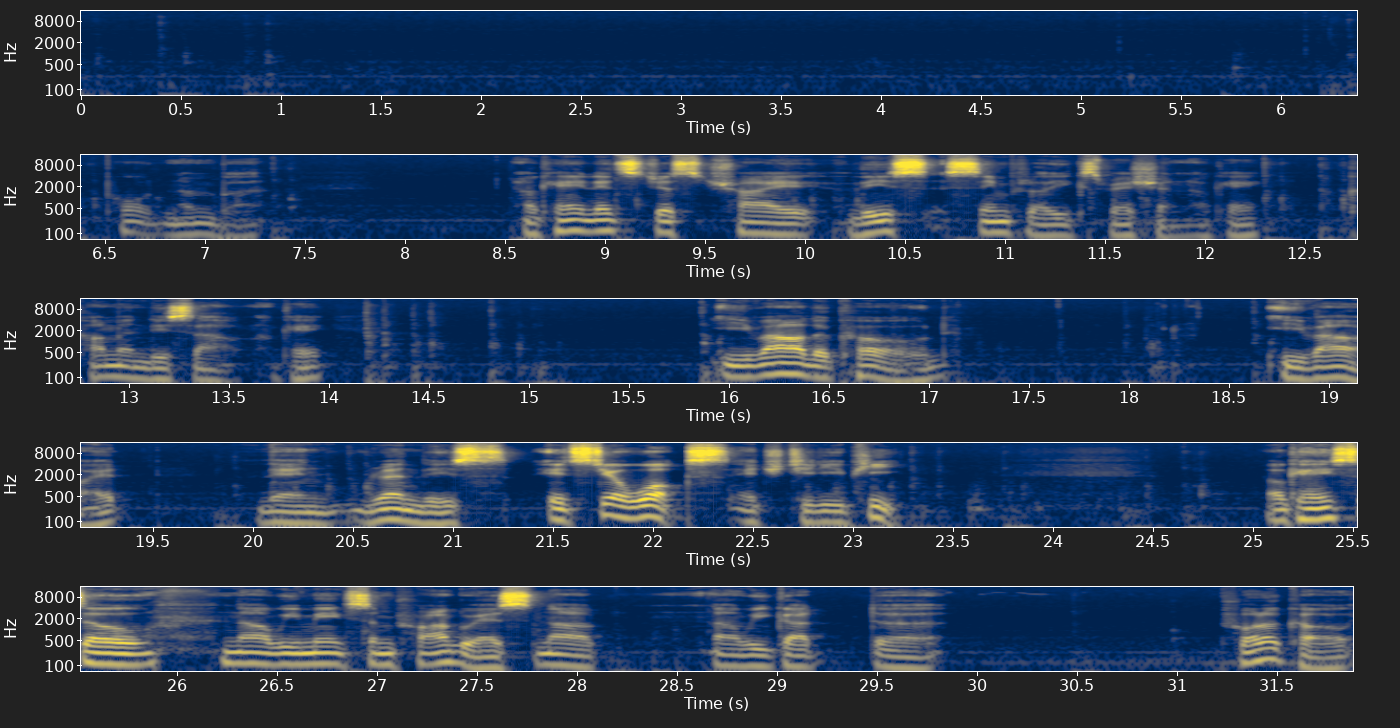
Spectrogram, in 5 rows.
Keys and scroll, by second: 0.0-1.3 typing, 6.1-13.3 typing, 17.1-20.3 typing, 23.3 w, 23.7 c, 24.3 w, 24.6 c, 26.0-26.4 scroll up 4, 26.6-31.8 typing.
